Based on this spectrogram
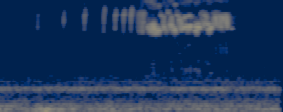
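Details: A corn bunting (Emberiza calandra) sings from a perch in autumn. It gives a few high ticks that speed up into a brief, dry, jangling trill like shaken keys, over a steady low hum.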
